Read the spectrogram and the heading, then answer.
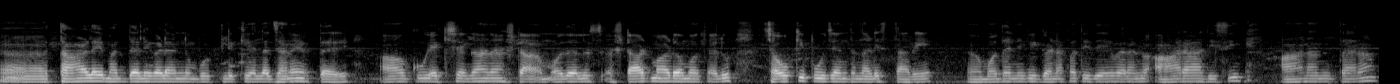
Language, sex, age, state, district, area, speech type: Kannada, male, 18-30, Karnataka, Dakshina Kannada, rural, spontaneous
